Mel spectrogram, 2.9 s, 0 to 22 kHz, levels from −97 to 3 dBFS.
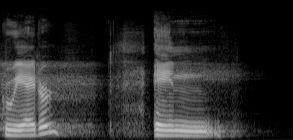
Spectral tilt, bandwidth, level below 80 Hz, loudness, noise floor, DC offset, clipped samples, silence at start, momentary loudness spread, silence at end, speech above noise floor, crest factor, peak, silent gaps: -5.5 dB/octave; 12.5 kHz; -78 dBFS; -27 LUFS; -79 dBFS; under 0.1%; under 0.1%; 0 s; 14 LU; 0.7 s; 53 dB; 20 dB; -10 dBFS; none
